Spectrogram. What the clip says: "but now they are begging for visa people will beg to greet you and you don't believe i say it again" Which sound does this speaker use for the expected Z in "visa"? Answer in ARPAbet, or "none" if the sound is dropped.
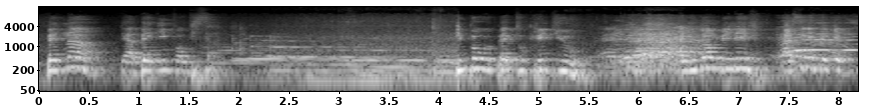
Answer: S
